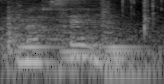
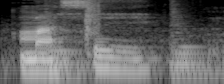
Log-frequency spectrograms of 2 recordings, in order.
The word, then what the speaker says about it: Marseille: How is it pronounced? Marseille. Marseille.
